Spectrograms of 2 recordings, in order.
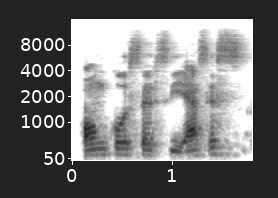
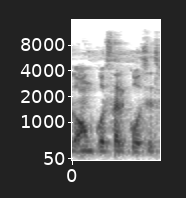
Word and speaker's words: onchocerciasis: And of course, the 5th disease in WHO list is onchocerciasis. And I just came to know today only that I was pronouncing it wrong as onchocercosis.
